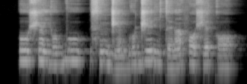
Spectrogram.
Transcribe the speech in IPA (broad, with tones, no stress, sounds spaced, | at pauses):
o˦ ʃ ɛ̃˦ j o˧ b u˦ | s ĩ˧ d͡ʒ ɛ̃˨ ɡ͡b o˨˦ d͡ʒ e˦ ɾ i˦˨ t ɛ˨ ɾ ã˨˦ f ɔ˦˨ ʃ ɛ˧ k ɔ˧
